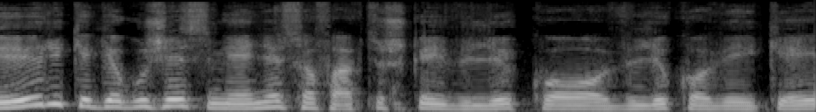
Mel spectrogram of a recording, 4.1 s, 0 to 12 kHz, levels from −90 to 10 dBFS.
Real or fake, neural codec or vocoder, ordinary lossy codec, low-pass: real; none; AAC, 32 kbps; 10.8 kHz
